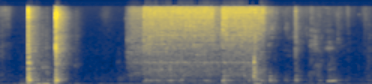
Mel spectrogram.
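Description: Tap water runs steadily from a kitchen faucet to wet hands while shaping soft dough for Puerto Rican water bread, preceded by a couple of brief knocks and tapering into quieter splashes.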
